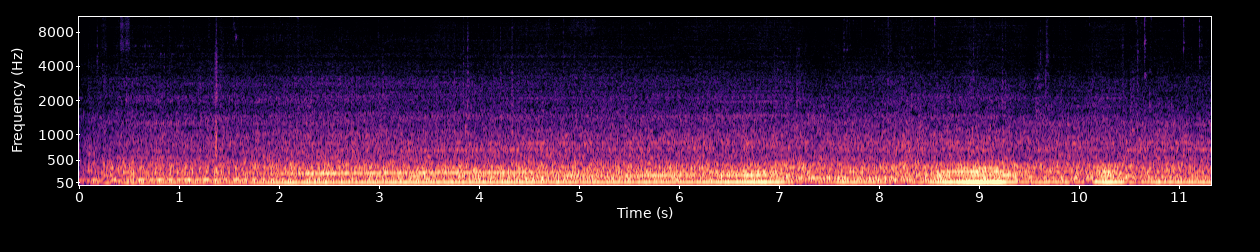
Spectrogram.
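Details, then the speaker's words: Ford Ranger 3.0 Power Stroke, 175,000 km, after transfer case repair, road test with microphone near gear lever: low steady road drone and engine hum, no whine; noise that seemed gearbox was transfer case, now quiet. "Vocês viram quanto que ficou, parou o barulho? Parecia que era no câmbio e era na caixa de transferência."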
